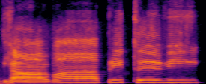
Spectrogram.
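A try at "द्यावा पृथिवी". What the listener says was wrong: एक ही शब्द में दो गलतियां हुई हैं, लास्ट से जो पहला सेकंड लास्ट था वो ध्यावा बोला और पृथ्वी बोला, दोनों गलत है।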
